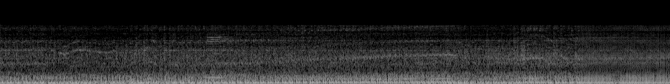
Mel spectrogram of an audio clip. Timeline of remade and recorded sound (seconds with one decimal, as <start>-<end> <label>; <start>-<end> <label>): 0.0-5.8 recorded; 5.8-6.7 remade

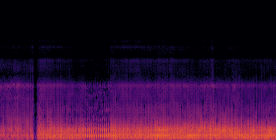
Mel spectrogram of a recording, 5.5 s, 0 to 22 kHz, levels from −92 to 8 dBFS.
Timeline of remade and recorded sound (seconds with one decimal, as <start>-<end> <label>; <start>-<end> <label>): 0.0-1.7 remade; 1.7-2.2 recorded; 2.2-5.5 remade

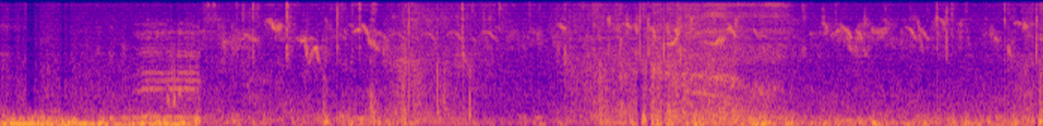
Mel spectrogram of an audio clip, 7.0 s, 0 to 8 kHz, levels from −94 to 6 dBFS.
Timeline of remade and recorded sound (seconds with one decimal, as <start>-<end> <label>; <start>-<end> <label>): 0.0-7.0 remade

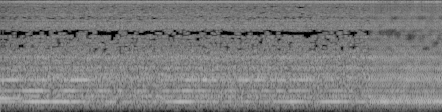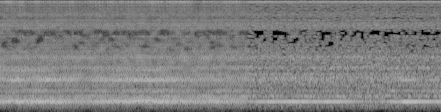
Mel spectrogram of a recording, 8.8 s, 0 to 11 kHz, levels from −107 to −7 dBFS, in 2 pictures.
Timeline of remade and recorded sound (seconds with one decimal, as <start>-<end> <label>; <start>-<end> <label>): 0.0-3.7 recorded; 3.7-6.9 remade; 6.9-8.8 recorded

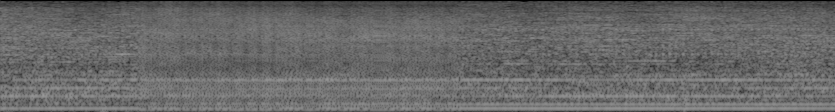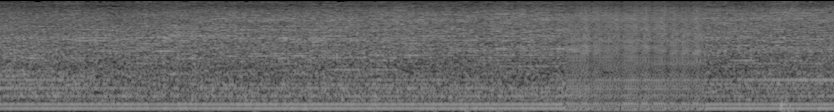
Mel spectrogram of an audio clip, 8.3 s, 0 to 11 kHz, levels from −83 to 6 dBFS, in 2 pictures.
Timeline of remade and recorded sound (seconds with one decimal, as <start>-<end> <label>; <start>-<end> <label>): 0.0-0.7 recorded; 0.7-2.3 remade; 2.3-7.0 recorded; 7.0-7.7 remade; 7.7-8.3 recorded

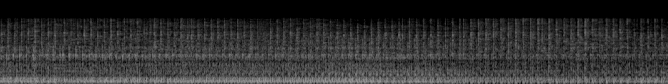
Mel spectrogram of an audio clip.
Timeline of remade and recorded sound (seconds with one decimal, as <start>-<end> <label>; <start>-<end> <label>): 0.0-1.9 remade; 1.9-4.0 recorded; 4.0-4.6 remade; 4.6-5.4 recorded; 5.4-6.7 remade

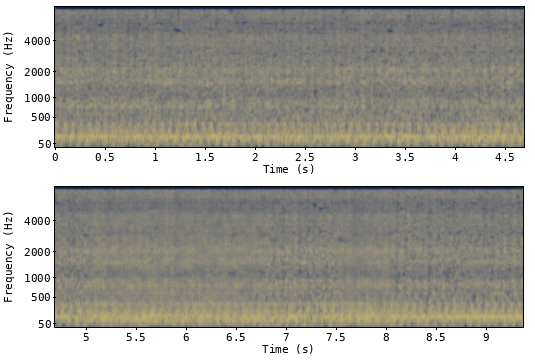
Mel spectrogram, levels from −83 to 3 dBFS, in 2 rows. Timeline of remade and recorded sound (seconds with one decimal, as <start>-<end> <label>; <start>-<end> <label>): 0.0-5.0 recorded; 5.0-6.8 remade; 6.8-7.5 recorded; 7.5-8.1 remade; 8.1-9.4 recorded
